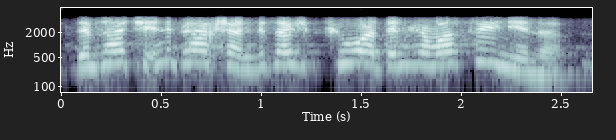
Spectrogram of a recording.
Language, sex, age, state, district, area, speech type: Kashmiri, female, 30-45, Jammu and Kashmir, Budgam, rural, conversation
